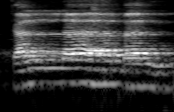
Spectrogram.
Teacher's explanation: ketika membaca kalla bal berhenti terlebih dahulu karena ada saktah. Saktah itu dari kata sakata artinya berhenti sejenak.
